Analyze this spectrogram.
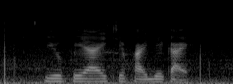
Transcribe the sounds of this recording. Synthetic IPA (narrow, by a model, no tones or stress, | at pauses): juːpiʔajt͡ɕepʰad̪ekaj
